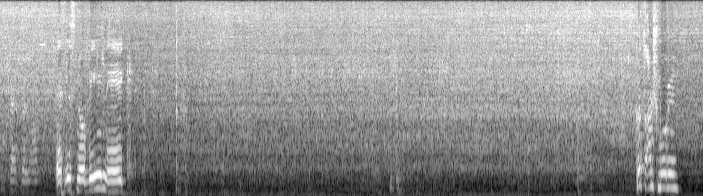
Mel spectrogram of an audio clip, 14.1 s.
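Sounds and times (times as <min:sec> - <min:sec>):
mushrooms sizzling in a pot: 0:00.0 - 0:14.0.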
